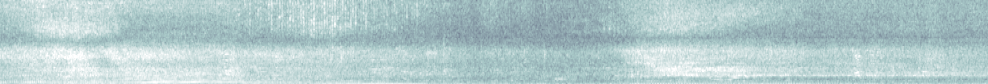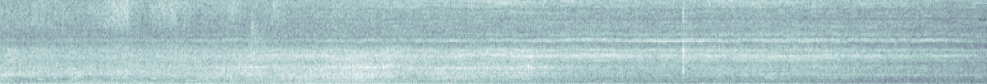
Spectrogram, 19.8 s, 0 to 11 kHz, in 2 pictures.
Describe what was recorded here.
Traditional market, Walking in the traditional market area, Binaural recordings, Sony PCM D100+ Soundman OKM II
